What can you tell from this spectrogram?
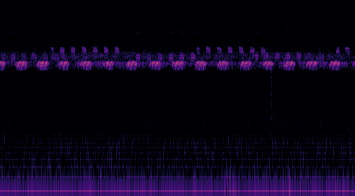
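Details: Crickets and companion insects chorusing in autumn, a rhythmic high-pitched chirp pulsing about twice per second with brief rapid ticks above, and one sharp click partway through.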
